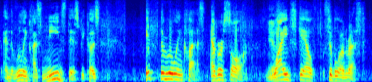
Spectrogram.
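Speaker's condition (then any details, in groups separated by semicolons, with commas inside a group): No condition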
